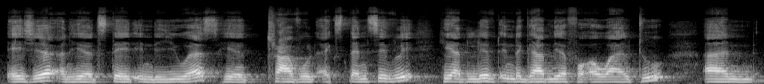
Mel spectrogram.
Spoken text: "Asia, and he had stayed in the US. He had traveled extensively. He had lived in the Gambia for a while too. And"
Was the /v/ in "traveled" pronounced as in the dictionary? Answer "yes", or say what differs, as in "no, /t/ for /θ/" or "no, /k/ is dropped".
yes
